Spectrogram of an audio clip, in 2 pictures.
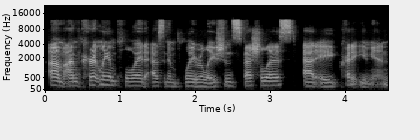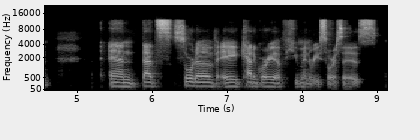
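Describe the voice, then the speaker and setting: A woman's voice: deep voice, normal speed. A woman in her twenties, an HR specialist on a panel, speaking steadily and articulately with few fillers. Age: 20s.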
